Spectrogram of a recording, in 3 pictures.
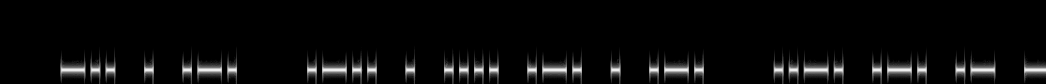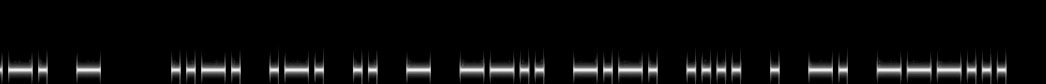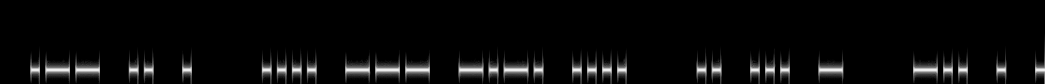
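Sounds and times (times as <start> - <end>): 
CW Morse code beeps: 0.6 - 1.2, 1.8 - 2.4, 3.1 - 3.8, 4.5 - 7.1, 7.8 - 11.5, 12.2 - 20.6, 21.2 - 22.9, 23.6 - 27.2, 27.9 - 29.4, 30.1 - 31.3.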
